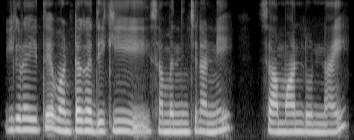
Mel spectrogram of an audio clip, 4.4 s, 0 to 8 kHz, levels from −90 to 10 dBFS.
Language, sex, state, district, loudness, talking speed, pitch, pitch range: Telugu, female, Telangana, Hyderabad, -15 LUFS, 80 wpm, 210 Hz, 195-230 Hz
